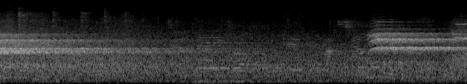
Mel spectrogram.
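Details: Belugas Mirai and Nico during training at Port of Nagoya Public Aquarium on 20 February 2021: a strong buzzy harmonic call fades out, a lull of soft background noise follows, then another bright harmonic call begins abruptly.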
